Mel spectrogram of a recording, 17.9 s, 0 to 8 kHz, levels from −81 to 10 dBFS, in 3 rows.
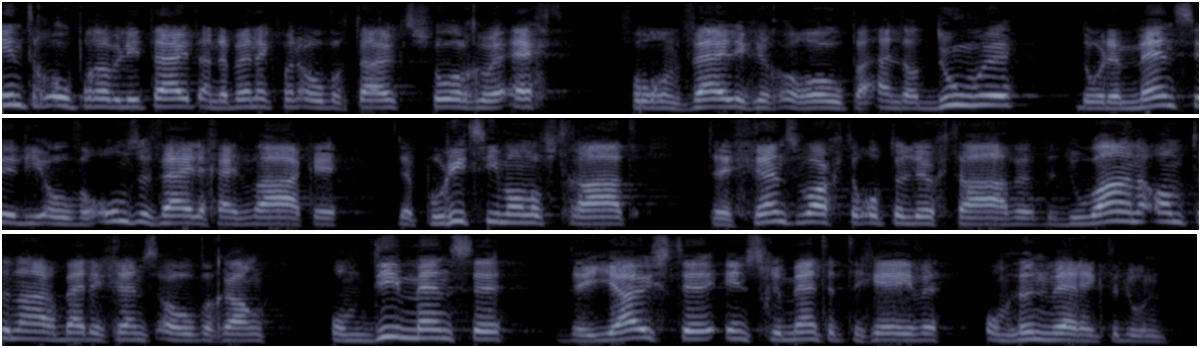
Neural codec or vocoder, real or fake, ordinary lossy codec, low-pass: none; real; none; none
